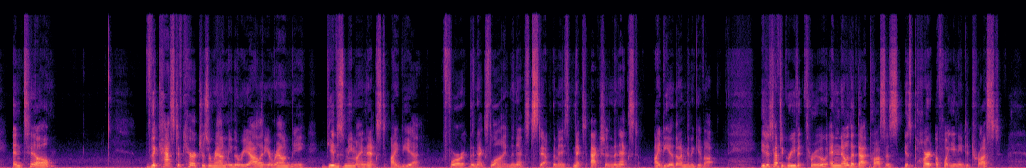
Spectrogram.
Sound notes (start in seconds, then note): none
